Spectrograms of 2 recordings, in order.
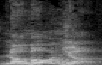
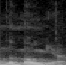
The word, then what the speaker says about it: pneumonia: I know how to spell pneumonia. I'm a doctor. Hey, Penelope, did you get this one right? Yes, Dad. Wait, Jesus, Penelope, what is with you and all these P's? The P is silent.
